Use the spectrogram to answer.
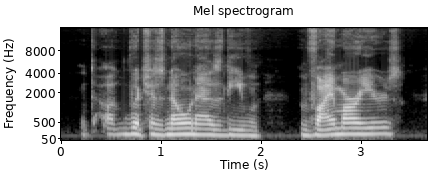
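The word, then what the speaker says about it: Weimar: music director in W viar Germany which is known as the viar years I believe it's pronounced V when you have a German W and anyway during this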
